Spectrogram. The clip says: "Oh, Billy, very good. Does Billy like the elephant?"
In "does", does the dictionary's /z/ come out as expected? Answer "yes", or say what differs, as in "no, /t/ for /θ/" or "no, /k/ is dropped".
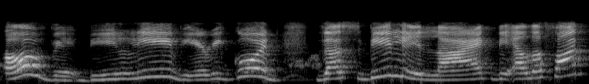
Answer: no, /s/ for /z/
